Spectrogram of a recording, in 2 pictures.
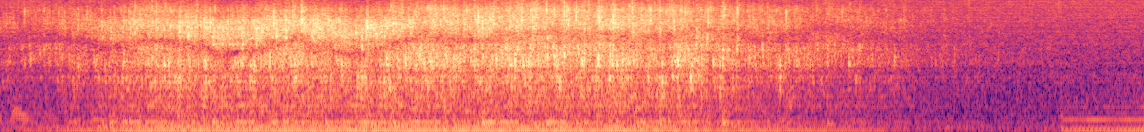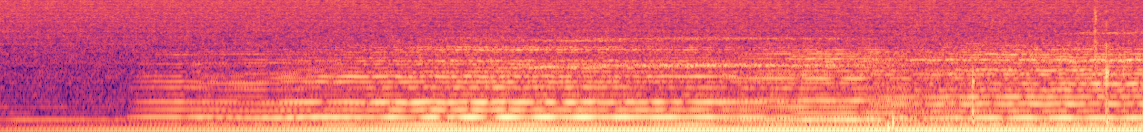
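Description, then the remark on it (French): A shower runs with a steady hiss of spraying water, briefly dies down, then surges back louder with a hollow, resonant ringing tone that holds strong to the end. “Quelquefois, ils prennent une douche.”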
